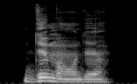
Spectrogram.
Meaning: second-person singular present indicative/subjunctive of demander
- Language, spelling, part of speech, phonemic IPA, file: French, demandes, verb, /də.mɑ̃d/, LL-Q150 (fra)-demandes.wav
